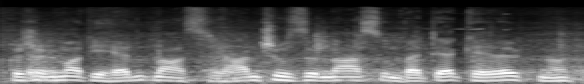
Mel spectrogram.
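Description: Joking worker outdoors. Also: male voice, mid-range voice, fairly even intonation, quick pace. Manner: chatty, joking. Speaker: demolition worker. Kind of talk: casual chat. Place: outdoor demolition site. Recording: outdoor noise with traffic.

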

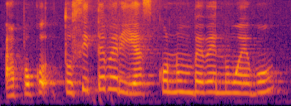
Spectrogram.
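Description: A woman with a Mexican accent chatting casually with her viewers, retelling stories in an animated way and reading their comments aloud. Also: high voice, normal speed.

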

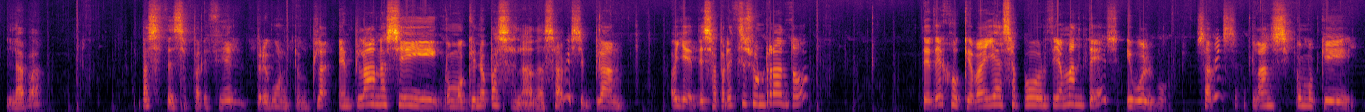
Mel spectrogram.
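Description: A woman's voice: fairly high pitch, lively intonation, moderate pace. A woman with a Spain Spanish accent giving casual, playful gameplay commentary, chatting to her viewers and muttering little sound effects as she plays. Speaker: gaming channel host.

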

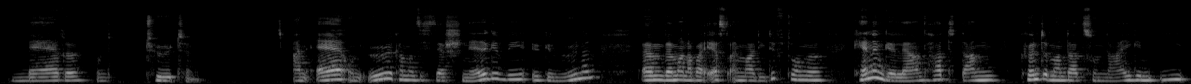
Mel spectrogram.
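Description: A woman lecturer giving a recorded lesson, reading verse with careful expression and then explaining calmly with some pauses. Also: on the low side. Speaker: university lecturer.

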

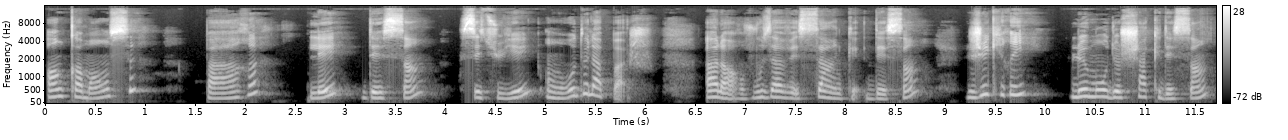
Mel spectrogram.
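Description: A woman teaching a phonics lesson to young children, spelling out letters and syllables one by one in a slow, deliberate way. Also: a little high, expressive, darkish tone. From Morocco. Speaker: primary school teacher.

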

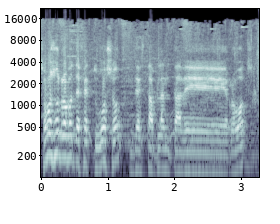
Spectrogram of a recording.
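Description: Male gamer, Spain accent: slangy, exclamatory casual commentary with lively pitch swings over game music. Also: moderate pace. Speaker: gamer, let's play host. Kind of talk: casual let's play commentary.

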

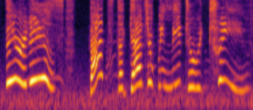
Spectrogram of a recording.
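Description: A woman's voice: very high voice, expressive, normal speed, a bit bright, slight background noise. An actress voicing a proud young mouse queen who speaks in a prim, dignified way in a game. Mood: regal.

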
